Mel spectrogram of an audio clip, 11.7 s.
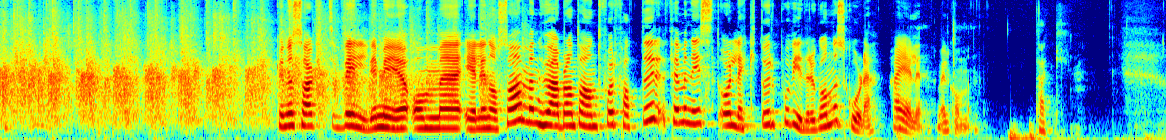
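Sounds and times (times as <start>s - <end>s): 
audience applause: 0.0s - 5.4s
speech: 2.8s - 10.7s.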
